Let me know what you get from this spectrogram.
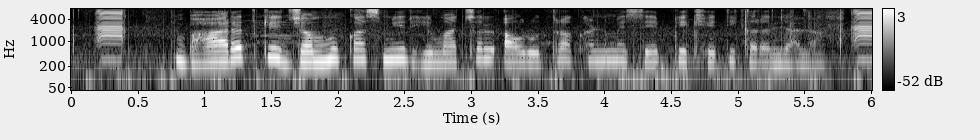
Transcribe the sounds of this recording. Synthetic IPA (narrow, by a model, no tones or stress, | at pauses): bʱaːɾət̪ked͡ʒəmːukaʃmiːɾɦɪmaːt͡ʃəlɔːɾʊt̪ɾakʰə̃ɳɖmẽseːp̚kekʰeːt̪ikɐɾəld͡ʒaːlaː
